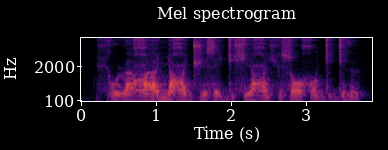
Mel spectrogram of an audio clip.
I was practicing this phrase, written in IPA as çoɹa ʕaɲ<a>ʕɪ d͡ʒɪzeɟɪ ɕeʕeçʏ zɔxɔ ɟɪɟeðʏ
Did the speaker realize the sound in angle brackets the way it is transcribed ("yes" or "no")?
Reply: yes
